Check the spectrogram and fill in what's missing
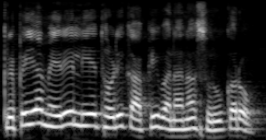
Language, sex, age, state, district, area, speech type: Hindi, male, 18-30, Madhya Pradesh, Ujjain, rural, read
